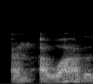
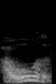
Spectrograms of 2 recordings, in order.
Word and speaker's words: award: アワードじゃないですよ。発音はアウォードですよ。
